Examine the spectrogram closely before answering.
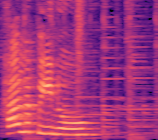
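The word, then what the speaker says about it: jalapeño: a maa PE e and o but the pronunciation is jalapeno kk4 TV k i w i Kimmy and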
